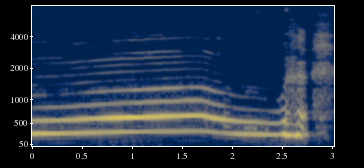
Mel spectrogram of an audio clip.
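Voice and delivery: a loud, high burst of laughter right into the mic. Real, not acted. After blasting listeners' ears, a loud high laugh. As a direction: cackle loudly at her own noise. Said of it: "that was very aggressive".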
